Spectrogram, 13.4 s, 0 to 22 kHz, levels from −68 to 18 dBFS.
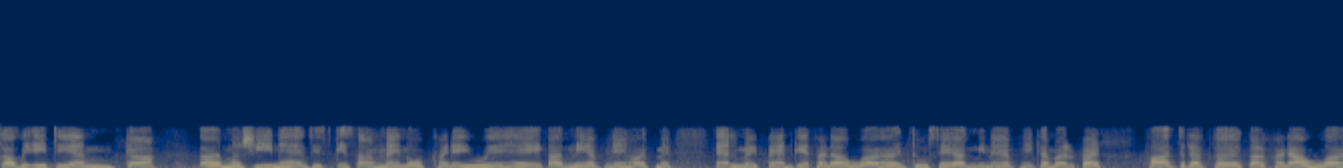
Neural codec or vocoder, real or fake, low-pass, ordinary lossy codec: codec, 16 kHz, 1 kbps, X-Codec, HuBERT features, trained on general audio; fake; 5.4 kHz; none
